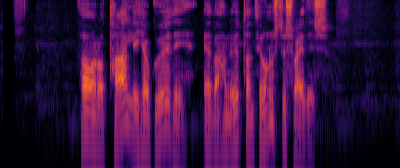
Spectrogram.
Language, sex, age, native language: Icelandic, male, 60-69, Icelandic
